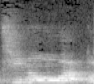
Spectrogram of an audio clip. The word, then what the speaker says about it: 茅の輪: 茅の輪と書いて知の輪と読むそうなんですで知の輪くぐりという行事なんですね聞いたことある方おるかもしれないですけどねそう知の輪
